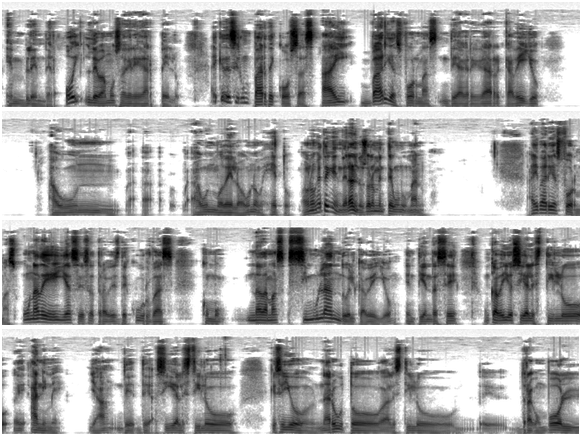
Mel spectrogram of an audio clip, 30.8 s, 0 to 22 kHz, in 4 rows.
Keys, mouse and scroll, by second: 0.1-1.2 shift+middle drag.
